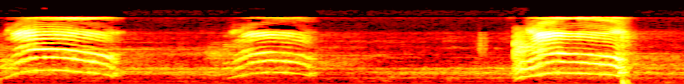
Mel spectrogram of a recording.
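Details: Kitten summoning its mother for milk with three clear, bowed meows, the last one loudest and harshest, separated by quiet pauses with a faint hum.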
